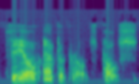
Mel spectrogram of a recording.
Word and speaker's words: theoanthropos: but another powerful theological term is the theoanthropos, and that is spelled T-H-E-O-A-N-T-H-R-O-P-O-S, theoanthropos.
